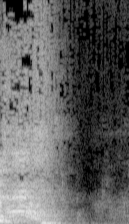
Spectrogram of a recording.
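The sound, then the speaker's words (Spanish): A single loud, explosive sneeze bursts out, sharp and breathy for about half a second before cutting off into near silence. “Perdón. Salud.”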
